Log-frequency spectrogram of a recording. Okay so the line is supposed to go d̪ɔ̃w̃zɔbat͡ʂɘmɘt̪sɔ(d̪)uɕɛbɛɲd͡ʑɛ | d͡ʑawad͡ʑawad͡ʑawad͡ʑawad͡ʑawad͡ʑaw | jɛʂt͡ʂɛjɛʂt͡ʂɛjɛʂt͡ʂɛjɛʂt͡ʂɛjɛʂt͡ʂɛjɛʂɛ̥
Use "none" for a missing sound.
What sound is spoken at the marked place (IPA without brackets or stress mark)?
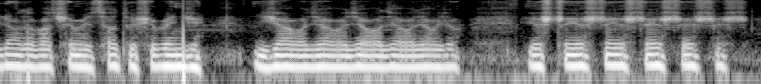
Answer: t̪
